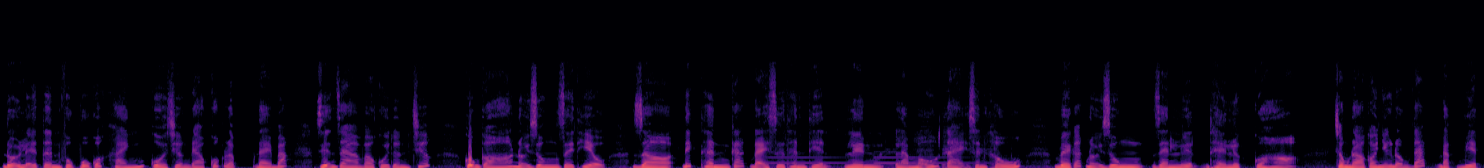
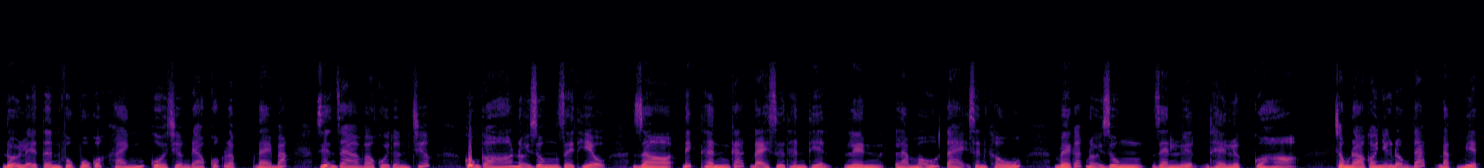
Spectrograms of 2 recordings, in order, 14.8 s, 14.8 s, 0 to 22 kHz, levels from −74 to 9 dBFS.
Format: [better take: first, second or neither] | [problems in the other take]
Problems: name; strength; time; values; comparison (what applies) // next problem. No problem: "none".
second | traffic noise; faint; throughout; 25 dB below the speech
